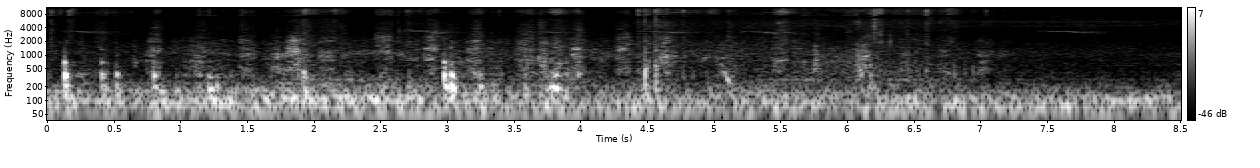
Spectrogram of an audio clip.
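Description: A dog making short, irregular sounds close by, with two sharper, louder ones near the start and about three seconds in.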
